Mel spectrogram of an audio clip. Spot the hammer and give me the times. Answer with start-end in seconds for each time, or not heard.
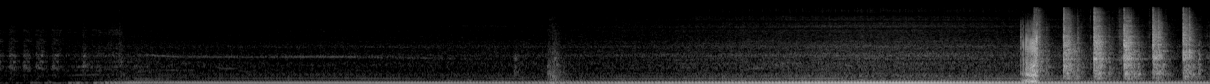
10.3-12.0.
